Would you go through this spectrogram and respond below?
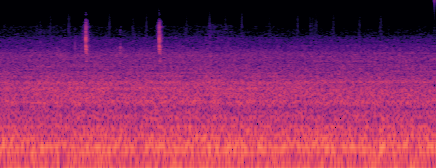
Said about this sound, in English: and then I can hear cars passing by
